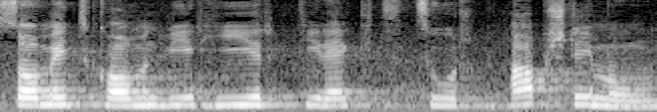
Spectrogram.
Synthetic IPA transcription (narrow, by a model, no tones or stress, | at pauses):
somɪtkʰɔmənviːɾɦiːɾd̥iʁɛkt | t͡suːɾʔɑpʃtɪmʊŋ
